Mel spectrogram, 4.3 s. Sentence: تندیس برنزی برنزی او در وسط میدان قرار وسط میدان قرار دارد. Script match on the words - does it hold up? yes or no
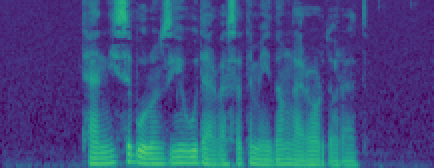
no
